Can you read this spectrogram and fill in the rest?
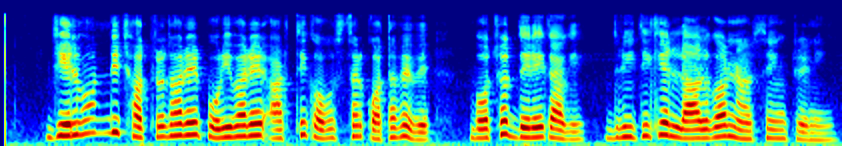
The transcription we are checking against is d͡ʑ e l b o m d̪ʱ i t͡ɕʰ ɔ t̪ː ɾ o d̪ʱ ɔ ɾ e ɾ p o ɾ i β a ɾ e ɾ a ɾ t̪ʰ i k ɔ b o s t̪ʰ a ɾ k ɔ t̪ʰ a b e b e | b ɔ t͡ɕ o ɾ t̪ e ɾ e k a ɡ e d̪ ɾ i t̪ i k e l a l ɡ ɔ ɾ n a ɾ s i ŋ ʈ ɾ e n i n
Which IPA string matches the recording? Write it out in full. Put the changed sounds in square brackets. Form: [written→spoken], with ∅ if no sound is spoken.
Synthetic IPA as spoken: d͡ʑ e l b o [m→n] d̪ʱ i t͡ɕʰ ɔ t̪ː ɾ o d̪ʱ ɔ ɾ e ɾ p o ɾ i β a ɾ e ɾ a ɾ t̪ʰ i k ɔ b o s t̪ʰ a ɾ k ɔ t̪ʰ a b e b e | b ɔ [t͡ɕ→t͡ɕʰ] o ɾ [t̪→d̪] e ɾ e k a ɡ e d̪ ɾ i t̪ i k e l a l ɡ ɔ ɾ n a ɾ s i ŋ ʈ ɾ e n i [n→ŋ]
